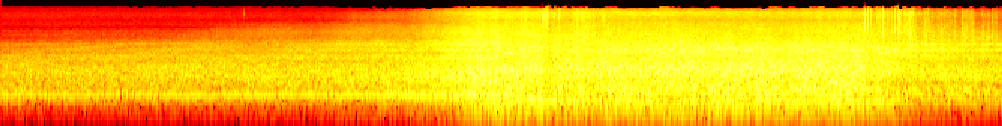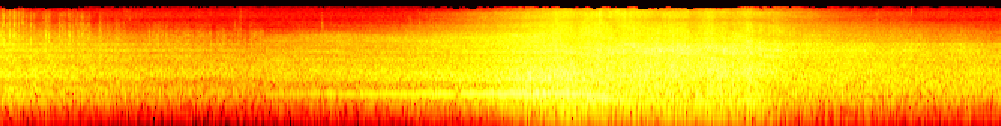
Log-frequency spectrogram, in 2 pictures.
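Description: Two high-speed trains passing at speed, one after the other. Each builds to a loud rush of wheels on rail and air, with a steady hum that drops in pitch as the train goes by, then fades away.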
